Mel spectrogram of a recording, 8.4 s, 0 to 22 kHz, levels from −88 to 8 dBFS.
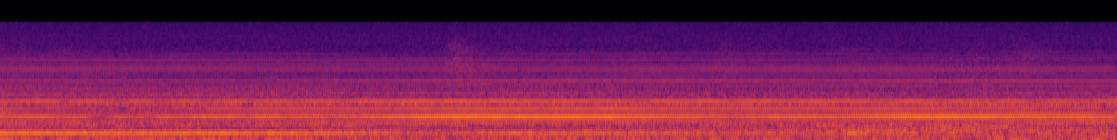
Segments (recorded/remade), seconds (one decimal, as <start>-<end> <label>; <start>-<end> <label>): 0.0-7.0 recorded; 7.0-7.5 remade; 7.5-8.4 recorded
